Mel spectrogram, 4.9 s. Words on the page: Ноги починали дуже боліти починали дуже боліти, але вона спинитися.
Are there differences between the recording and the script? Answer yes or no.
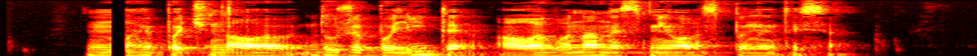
yes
